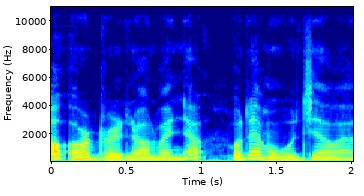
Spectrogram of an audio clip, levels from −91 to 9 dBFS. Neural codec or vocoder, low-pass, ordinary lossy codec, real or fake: autoencoder, 22.05 kHz, a latent of 192 numbers a frame, VITS, trained on many speakers; none; none; fake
